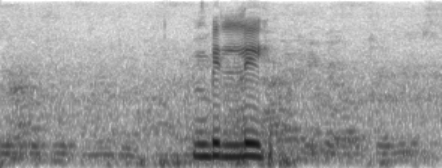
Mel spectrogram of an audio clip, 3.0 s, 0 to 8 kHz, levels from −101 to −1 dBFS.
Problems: low volume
